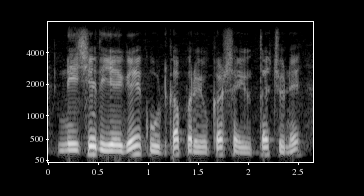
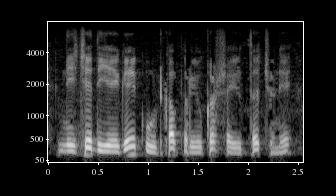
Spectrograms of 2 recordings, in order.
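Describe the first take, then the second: No difference in how they are said.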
